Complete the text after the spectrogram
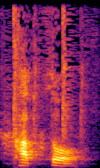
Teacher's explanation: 음절 끝에 오는 겹받침은 비읍 하나의 대표음만 나요. 그리고 두 개의 자음이 어울려 있어서 자음군인데 그 대표음 비읍만 남았으니까 이때는 탈락이 일어났고 이를 자음군 단순화라 해요.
